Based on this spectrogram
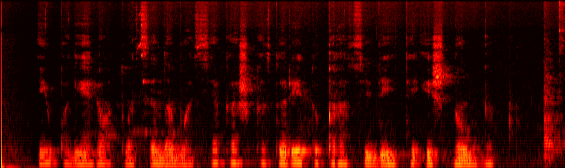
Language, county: Lithuanian, Marijampolė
